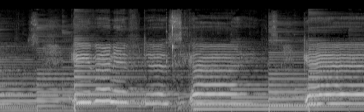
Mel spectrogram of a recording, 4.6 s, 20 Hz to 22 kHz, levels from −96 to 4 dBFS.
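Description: No technical faults can be heard anywhere in the audio. Nothing in it stands out as a problem to mark at any point in time.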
